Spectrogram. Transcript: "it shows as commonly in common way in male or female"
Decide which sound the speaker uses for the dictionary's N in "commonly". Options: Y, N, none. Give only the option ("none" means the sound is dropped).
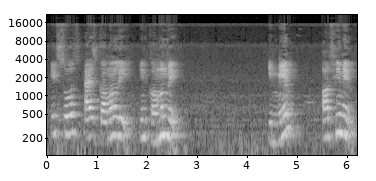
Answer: N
